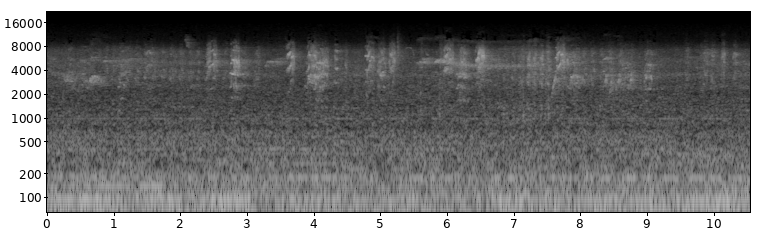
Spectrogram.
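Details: White-winged parakeet in the Brazilian Amazon. There are harsh, scratchy, high squawks in short irregular bursts, roughly one a second at times, over a constant low rumble.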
